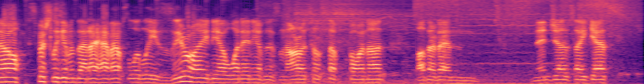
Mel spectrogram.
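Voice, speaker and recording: A man's voice: medium pitch, level tone, a little fast, bright, forceful tone, faint music behind, poor audio. A young man in casual livestream chat, self-deprecating and given to swearing.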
